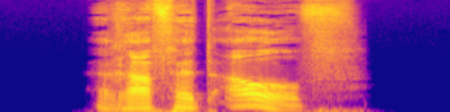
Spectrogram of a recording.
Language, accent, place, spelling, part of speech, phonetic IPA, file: German, Germany, Berlin, raffet auf, verb, [ˌʁafət ˈaʊ̯f], De-raffet auf.ogg
- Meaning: second-person plural subjunctive I of aufraffen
